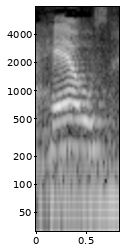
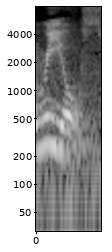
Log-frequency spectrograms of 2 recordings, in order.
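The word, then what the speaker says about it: Reels: eu falava tudo errado eu não sabia será réus se era rios então mas na verdade se pronuncia a pronúncia correta é hills oi e aí a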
